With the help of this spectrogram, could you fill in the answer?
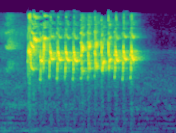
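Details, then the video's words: Lovebird ngekek, a long chattering song used to train other lovebirds; a rapid rattling trill of about fifteen buzzy high notes lasting under two seconds. "SIMULASI pancingan lovebird TERBUKTI AMPUH NAIKAN MENTAL LOVEBIRD cepat Gacor NGEKEK panjang"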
